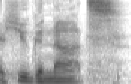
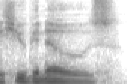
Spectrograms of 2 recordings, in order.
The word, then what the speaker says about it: Huguenots: if you want to know, you'll often hear Huguenots. And we don't want to be cruel, but the proper pronunciation is the Huguenots.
